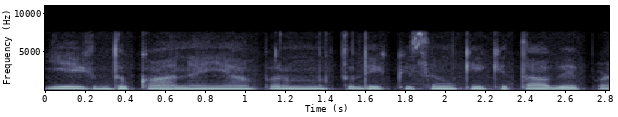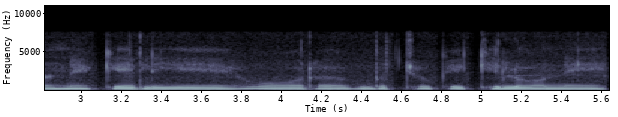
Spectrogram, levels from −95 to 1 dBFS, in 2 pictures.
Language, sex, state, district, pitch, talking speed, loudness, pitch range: Urdu, female, Andhra Pradesh, Anantapur, 210 Hz, 180 wpm, -34 LUFS, 205-220 Hz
